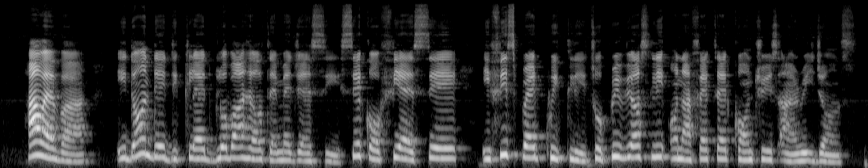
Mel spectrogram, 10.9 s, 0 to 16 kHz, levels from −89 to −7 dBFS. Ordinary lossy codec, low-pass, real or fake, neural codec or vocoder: none; 14.4 kHz; real; none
